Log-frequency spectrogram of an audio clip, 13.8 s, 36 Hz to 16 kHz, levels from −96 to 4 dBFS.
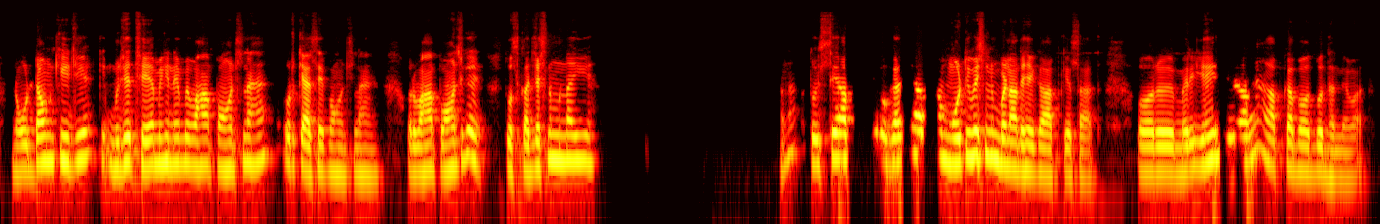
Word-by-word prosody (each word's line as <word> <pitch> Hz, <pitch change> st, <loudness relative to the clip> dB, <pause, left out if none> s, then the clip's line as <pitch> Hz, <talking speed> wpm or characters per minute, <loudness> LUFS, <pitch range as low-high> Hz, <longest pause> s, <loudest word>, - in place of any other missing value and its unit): Note 155 Hz, +1 st, -2 dB
down 190 Hz, +1 st, +4 dB
कीजिए 200 Hz, +1 st, 0 dB
कि 195 Hz, -, -9 dB
मुझे 185 Hz, +1 st, +1 dB
6 175 Hz, -2 st, +1 dB
महीने 185 Hz, 0 st, 0 dB
में 185 Hz, -, -2 dB
वहाँ 175 Hz, 0 st, +2 dB
पहुँचना 165 Hz, +3 st, -2 dB
है 195 Hz, +3 st, -4 dB, 0.2 s
और 185 Hz, -1 st, -3 dB
कैसे 155 Hz, -1 st, +3 dB
पहुँचना 145 Hz, -1 st, -9 dB
है 135 Hz, 0 st, -15 dB, 0.3 s
और 145 Hz, -, 0 dB
वहाँ 150 Hz, +2 st, +2 dB
पहुँच 160 Hz, +5 st, 0 dB
गए 225 Hz, -1 st, +3 dB
तो 165 Hz, -, -12 dB
उसका 155 Hz, -, -1 dB
जश्न 170 Hz, +6 st, -2 dB
मनाइए। 200 Hz, -1 st, 0 dB, 1.9 s
है -, -, -13 dB
ना? 250 Hz, +2 st, -12 dB
तो 180 Hz, -, 0 dB
इससे 180 Hz, +5 st, +2 dB
आपको 210 Hz, 0 st, +1 dB
होगा 185 Hz, 0 st, +3 dB
कि 215 Hz, +5 st, -7 dB
आपका 225 Hz, 0 st, -1 dB
मोटिवेशन 220 Hz, +3 st, +3 dB
बना 180 Hz, -2 st, +6 dB
रहेगा 150 Hz, -2 st, +1 dB
आपके 140 Hz, +1 st, -3 dB
साथ 130 Hz, -1 st, -9 dB, 0.5 s
और 150 Hz, 0 st, +2 dB, 0.3 s
मेरी 160 Hz, +3 st, 0 dB
यही 200 Hz, +4 st, +2 dB
दुआ 190 Hz, -2 st, -2 dB
है। 205 Hz, -, -5 dB
आपका 165 Hz, -1 st, 0 dB
बहुत-बहुत 150 Hz, -1 st, -1 dB
धन्यवाद। 125 Hz, 0 st, -13 dB
180 Hz, 190 wpm, -24 LUFS, 155-195 Hz, 1.9 s, बना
